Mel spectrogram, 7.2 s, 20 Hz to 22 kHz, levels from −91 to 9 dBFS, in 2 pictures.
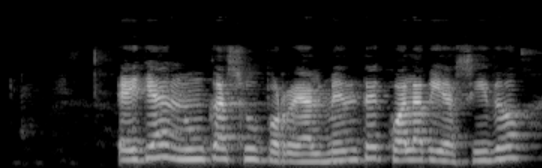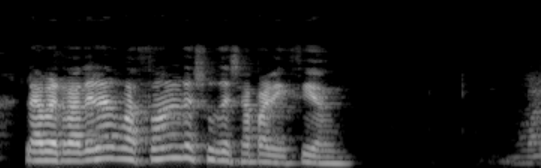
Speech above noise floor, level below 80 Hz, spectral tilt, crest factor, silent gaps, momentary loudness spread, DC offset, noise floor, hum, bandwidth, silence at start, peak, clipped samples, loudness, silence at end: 49 dB; -82 dBFS; -5 dB/octave; 20 dB; 6.11-6.15 s, 6.23-6.28 s, 6.56-6.68 s; 10 LU; under 0.1%; -73 dBFS; none; 7.4 kHz; 0.8 s; -6 dBFS; under 0.1%; -22 LUFS; 0 s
